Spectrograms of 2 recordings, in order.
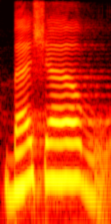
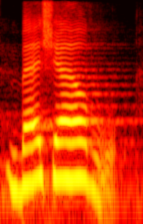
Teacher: Karena kalau ro sukun kita harus lihat huruf sebelumnya ya. Karena huruf sebelumnya fathah di shin, maka ro-nya tebal. Bashar, pangkal lidah dinaikkan.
